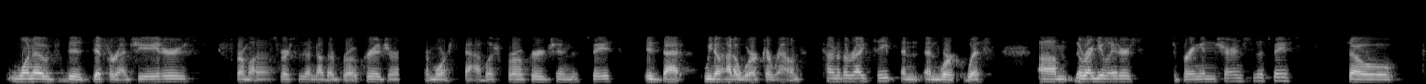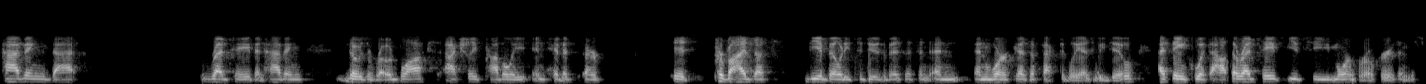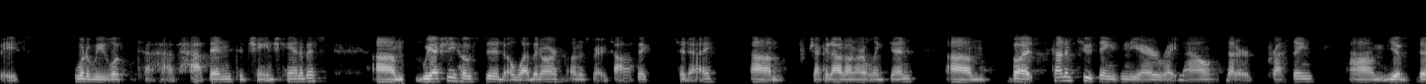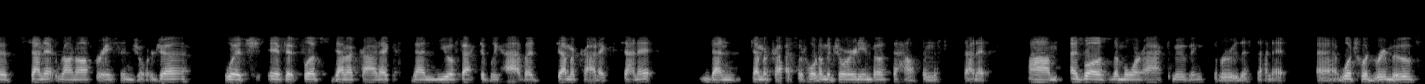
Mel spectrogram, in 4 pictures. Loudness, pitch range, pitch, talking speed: -24 LUFS, 115-135 Hz, 120 Hz, 185 wpm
